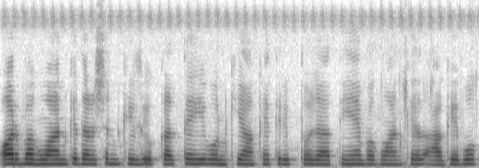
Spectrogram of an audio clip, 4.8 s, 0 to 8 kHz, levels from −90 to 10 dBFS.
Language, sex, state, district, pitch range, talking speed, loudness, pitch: Hindi, female, Haryana, Jhajjar, 210-220 Hz, 225 wpm, -21 LUFS, 215 Hz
